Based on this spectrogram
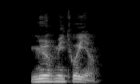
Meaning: party wall (commonly shared wall dividing two properties within a row house)
- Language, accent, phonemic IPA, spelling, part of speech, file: French, France, /myʁ mi.twa.jɛ̃/, mur mitoyen, noun, LL-Q150 (fra)-mur mitoyen.wav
